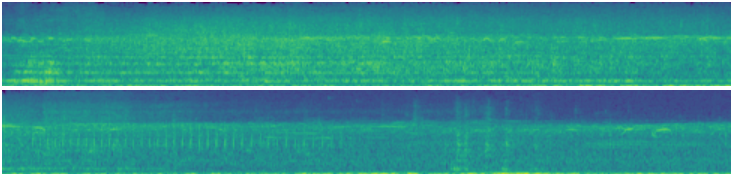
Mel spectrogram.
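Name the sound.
toilet flushing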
